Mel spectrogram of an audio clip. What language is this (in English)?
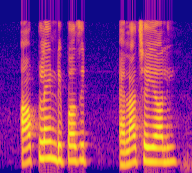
Telugu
